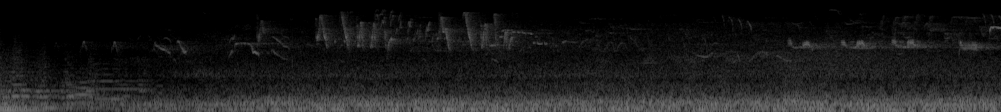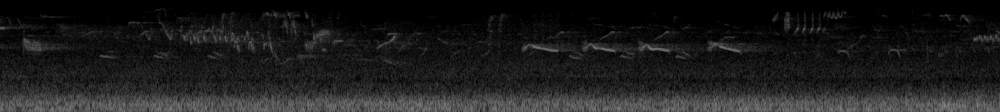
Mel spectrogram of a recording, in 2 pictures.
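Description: Several songbirds singing and chirping, with short whistled notes and trills and a run of repeated falling notes about three-quarters of the way through, over a steady low background rumble.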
